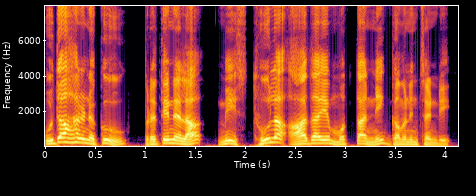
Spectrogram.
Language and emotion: Telugu, neutral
